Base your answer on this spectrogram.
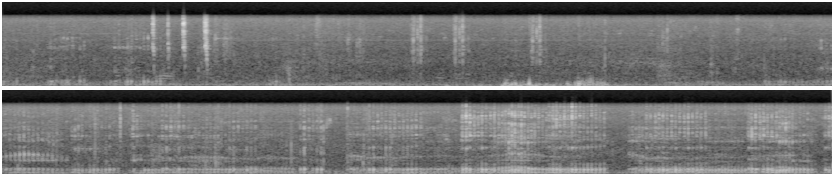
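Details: Two Amur leopards making intimidating noises: a few sharp clicks at first, then deep, rasping, pulsing growls that swell and fade through the second half.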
